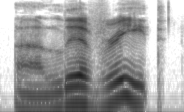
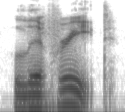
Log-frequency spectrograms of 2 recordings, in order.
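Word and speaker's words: לִבְרִית: Livrit is the next one that we'd pronunciate for a covenant. Livrit.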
